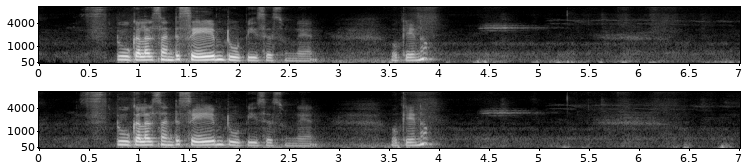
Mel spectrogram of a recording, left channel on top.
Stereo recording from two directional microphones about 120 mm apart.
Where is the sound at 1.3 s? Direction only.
30° left (ahead or behind).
